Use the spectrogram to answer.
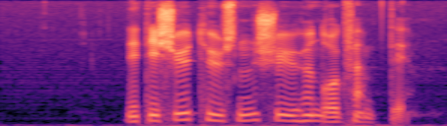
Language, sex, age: Norwegian, male, 32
